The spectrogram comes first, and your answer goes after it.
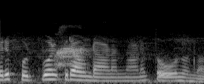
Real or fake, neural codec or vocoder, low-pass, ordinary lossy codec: real; none; none; none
